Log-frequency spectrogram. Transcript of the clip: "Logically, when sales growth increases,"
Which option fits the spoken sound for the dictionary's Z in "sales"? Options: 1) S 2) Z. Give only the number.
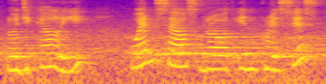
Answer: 1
